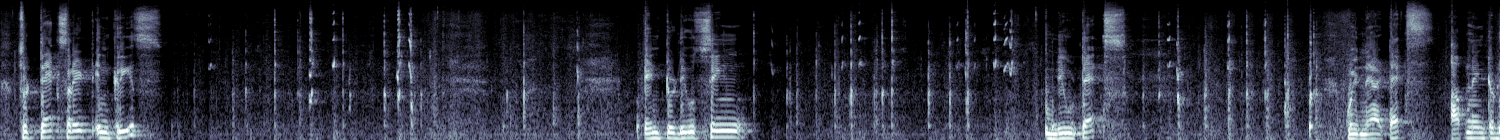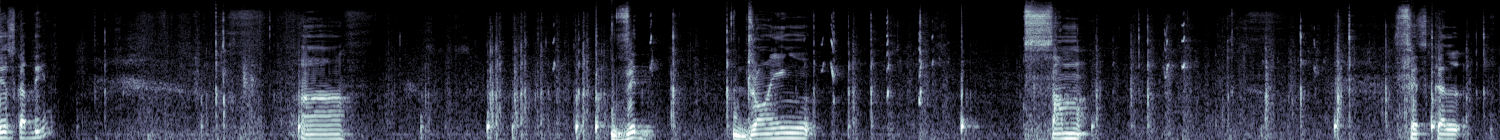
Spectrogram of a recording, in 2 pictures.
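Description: A marker squeaks and taps against a whiteboard.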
